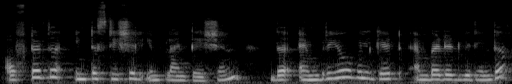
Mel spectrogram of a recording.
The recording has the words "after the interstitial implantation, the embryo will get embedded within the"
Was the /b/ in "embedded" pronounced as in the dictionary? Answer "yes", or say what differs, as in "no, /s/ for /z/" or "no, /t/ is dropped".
yes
